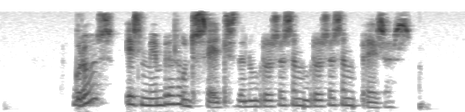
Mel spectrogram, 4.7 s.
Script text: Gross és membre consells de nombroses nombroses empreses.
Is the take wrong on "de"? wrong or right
right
